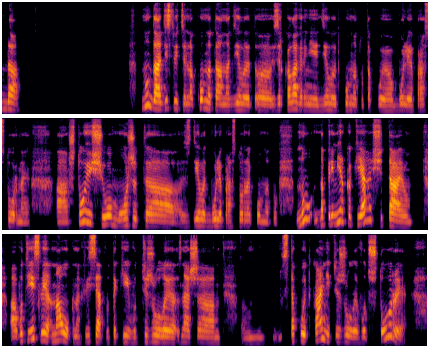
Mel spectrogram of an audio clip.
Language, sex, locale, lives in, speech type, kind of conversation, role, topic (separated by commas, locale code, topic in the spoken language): Russian, female, ru-RU, United States, conversation, podcast, guest, Что ты делаешь, чтобы комната казалась просторнее без ремонта?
